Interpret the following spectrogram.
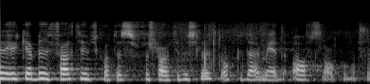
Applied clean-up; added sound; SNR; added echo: none; none; none; none.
